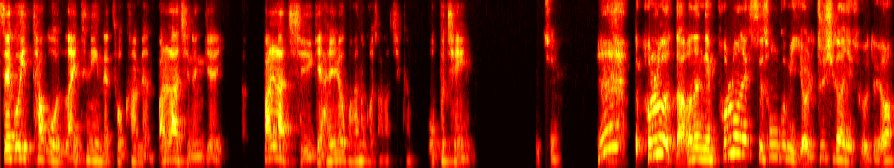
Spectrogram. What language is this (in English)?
Korean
